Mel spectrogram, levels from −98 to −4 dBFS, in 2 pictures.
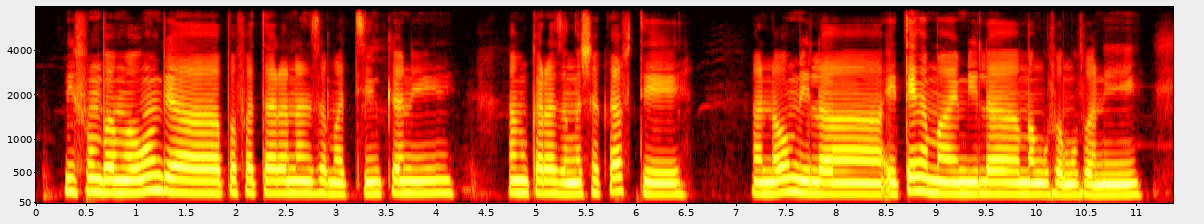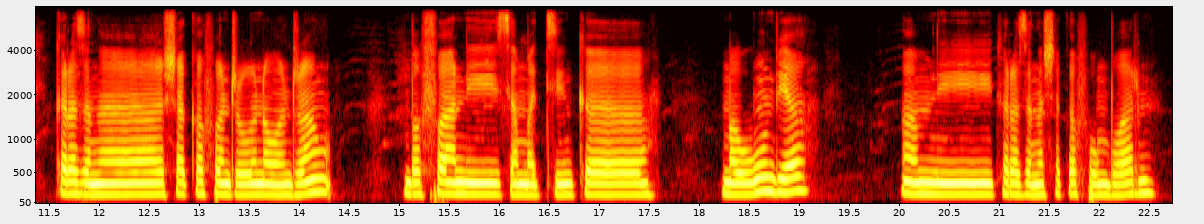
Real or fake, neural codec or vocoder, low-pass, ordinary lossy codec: real; none; 7.2 kHz; none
